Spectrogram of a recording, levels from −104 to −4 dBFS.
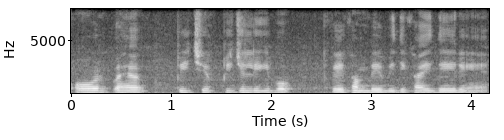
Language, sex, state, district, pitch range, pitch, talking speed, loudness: Hindi, female, Haryana, Charkhi Dadri, 160-170 Hz, 165 Hz, 145 wpm, -18 LUFS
